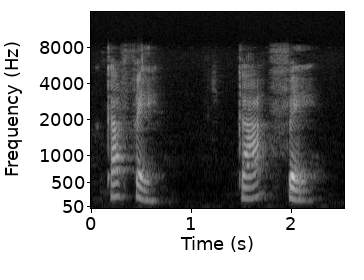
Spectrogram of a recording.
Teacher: se eu falar, café, café, notem, esse fé é mais forte, não é? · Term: oxítona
